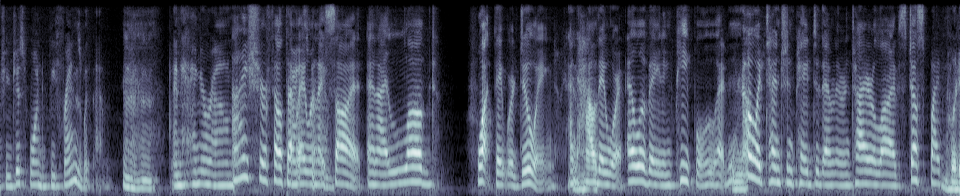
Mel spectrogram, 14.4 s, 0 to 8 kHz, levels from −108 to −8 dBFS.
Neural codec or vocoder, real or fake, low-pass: codec, 16 kHz, 8 kbps, FunCodec, trained on LibriTTS, 25 frames a second; fake; 7.2 kHz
